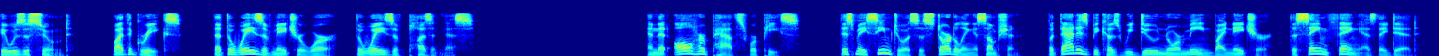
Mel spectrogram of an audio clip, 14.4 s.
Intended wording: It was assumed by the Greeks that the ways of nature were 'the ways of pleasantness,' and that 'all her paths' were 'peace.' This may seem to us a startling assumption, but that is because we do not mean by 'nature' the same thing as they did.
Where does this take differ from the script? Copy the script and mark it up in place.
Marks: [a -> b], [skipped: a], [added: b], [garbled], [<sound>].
It was assumed by the Greeks that the ways of nature were 'the ways of pleasantness,' and that 'all her paths' were 'peace.' This may seem to us a startling assumption, but that is because we do [not -> nor] mean by 'nature' the same thing as they did.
